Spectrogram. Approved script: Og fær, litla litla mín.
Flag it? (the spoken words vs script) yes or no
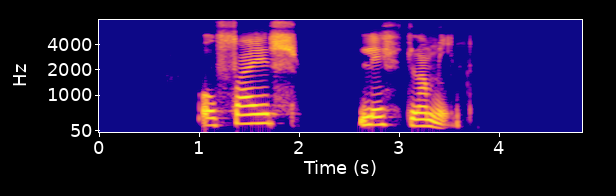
yes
